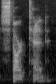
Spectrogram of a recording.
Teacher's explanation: we add that supplemental e sound in between the final consonant and the D at the end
